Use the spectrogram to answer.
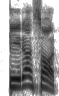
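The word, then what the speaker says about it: pterosaur: हो गया ऐसे यहां टेरा सर टेरा सर की स्पेलिंग क्या होगा पी टी आर ओ एस ओ यू आर इसमें क्या पी साइलेंट हो गया तो यदि एनएसटी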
